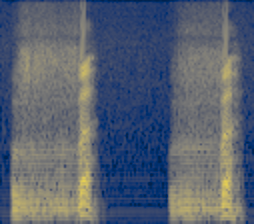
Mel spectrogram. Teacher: Seperti itu ya, gigi atas depan bertemu bibir bagian bawah, lalu ucapkan V sampai menimbulkan getaran di bibir bawah. Gigi atas bertemu dengan bibir bawah dan muncul getaran pada bibir bawah.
